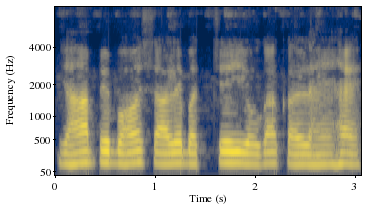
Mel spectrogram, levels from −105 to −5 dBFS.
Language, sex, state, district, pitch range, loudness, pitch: Hindi, male, Bihar, West Champaran, 140-155 Hz, -18 LUFS, 145 Hz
